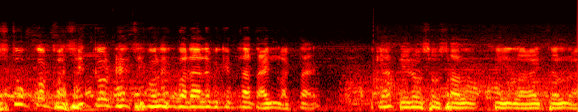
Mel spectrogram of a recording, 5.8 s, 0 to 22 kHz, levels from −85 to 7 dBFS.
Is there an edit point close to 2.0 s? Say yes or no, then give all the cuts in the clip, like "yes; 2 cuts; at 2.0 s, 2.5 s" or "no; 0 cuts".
no; 1 cut; at 3.6 s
